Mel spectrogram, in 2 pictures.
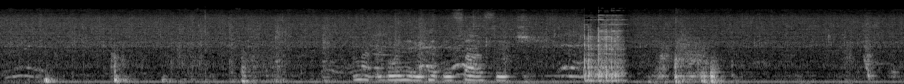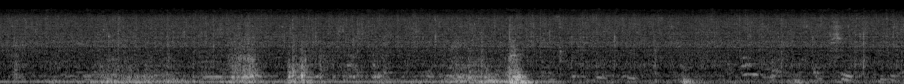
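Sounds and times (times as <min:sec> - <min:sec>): chicken sizzling in a pan: 0:00.0 - 0:18.0.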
